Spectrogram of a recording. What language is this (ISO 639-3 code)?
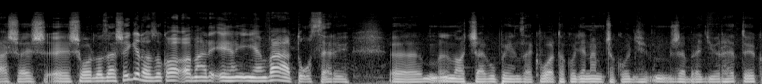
hun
